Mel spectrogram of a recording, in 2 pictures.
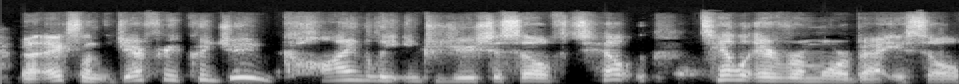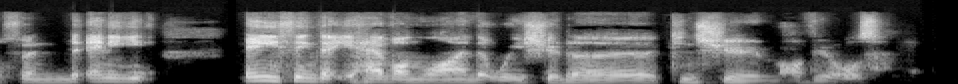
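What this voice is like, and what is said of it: Australian accent. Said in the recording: “my weird accent, I'm in Australia”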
